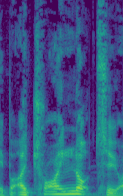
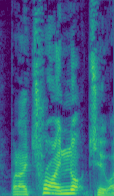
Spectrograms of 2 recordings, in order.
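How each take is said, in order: First: Said in the usual way. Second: Insisting with a punched try; stress on try. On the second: Shown as a demonstration. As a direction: try hit higher and louder.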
